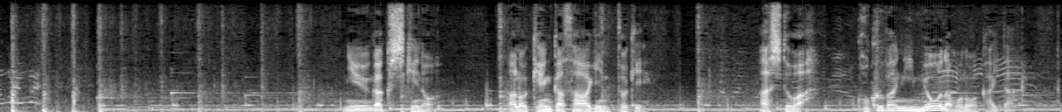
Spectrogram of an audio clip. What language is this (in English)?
Japanese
